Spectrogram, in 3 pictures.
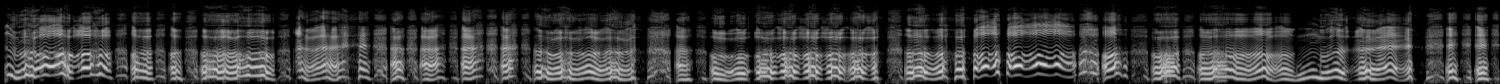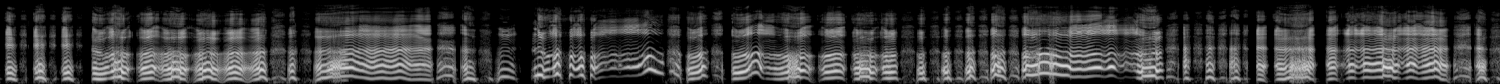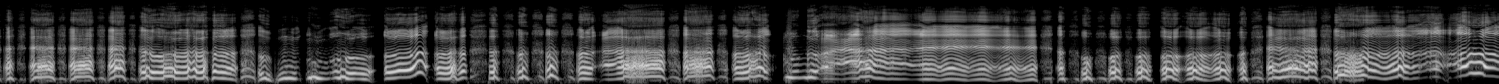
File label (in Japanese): ループ音声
